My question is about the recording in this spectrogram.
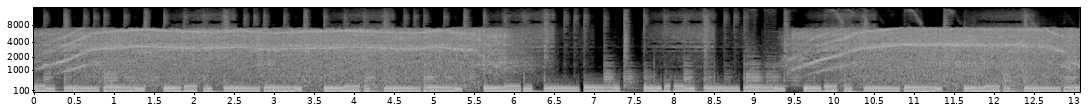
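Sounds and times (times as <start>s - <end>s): rc helicopter motor whine: 0.0s - 6.6s, 9.4s - 13.0s
background music: 0.0s - 13.0s.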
